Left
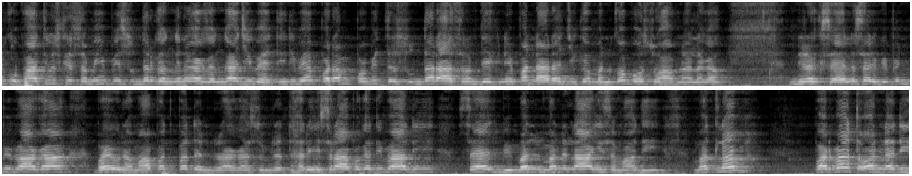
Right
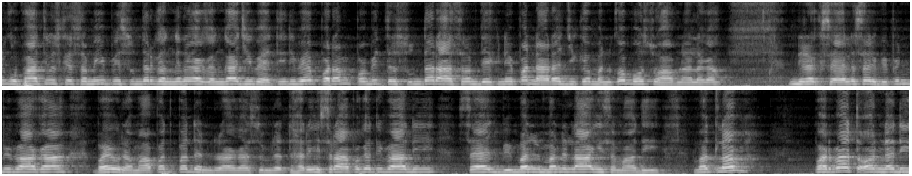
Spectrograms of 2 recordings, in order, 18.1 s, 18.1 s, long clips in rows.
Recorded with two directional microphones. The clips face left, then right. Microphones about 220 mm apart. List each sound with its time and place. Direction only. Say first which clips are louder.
0.0 s a woman's voice: right 4 dB; 30° right (ahead or behind)
13.1 s a sound: right 6 dB; 90° right
13.7 s a woman's voice: right 4 dB; 30° right (ahead or behind)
